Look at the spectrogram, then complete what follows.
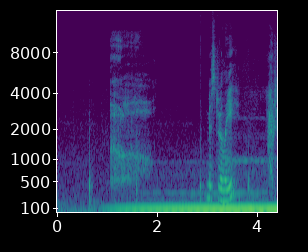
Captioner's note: person groaning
